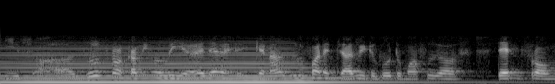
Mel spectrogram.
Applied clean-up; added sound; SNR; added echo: none; Bowed string instrument; -3 dB; none.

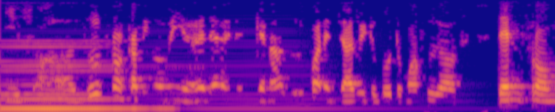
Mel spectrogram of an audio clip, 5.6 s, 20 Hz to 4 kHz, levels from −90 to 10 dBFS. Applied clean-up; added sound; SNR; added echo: classical method spectral subtraction.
